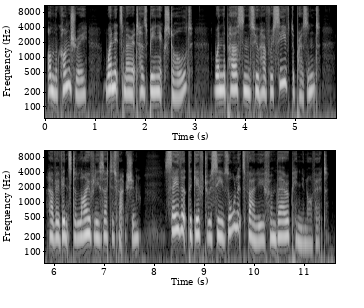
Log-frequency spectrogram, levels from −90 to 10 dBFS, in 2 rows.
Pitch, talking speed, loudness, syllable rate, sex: 205 Hz, 180 wpm, -18 LUFS, 5.7 syllables/s, female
